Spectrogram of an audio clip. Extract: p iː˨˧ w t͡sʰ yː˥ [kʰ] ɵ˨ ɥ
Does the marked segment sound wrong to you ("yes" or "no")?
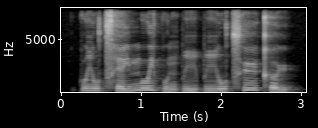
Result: no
